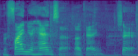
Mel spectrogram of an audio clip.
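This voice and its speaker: A man hosting a casual product unboxing, excitable and sarcastic, with a Canadian accent. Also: mid-range voice, moderate pace, creaky, music in the background. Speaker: tech video host.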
